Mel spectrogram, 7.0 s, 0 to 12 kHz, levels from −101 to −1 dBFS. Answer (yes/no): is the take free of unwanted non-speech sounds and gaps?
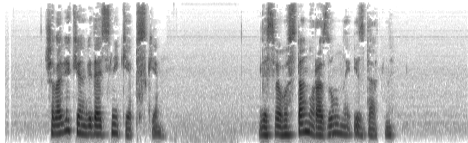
yes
